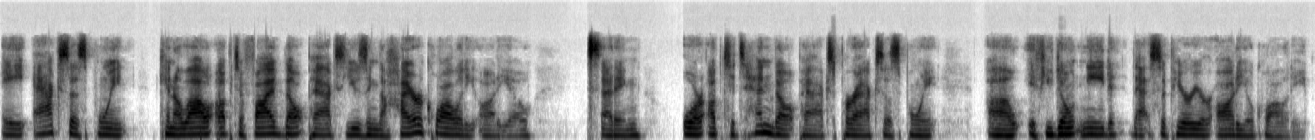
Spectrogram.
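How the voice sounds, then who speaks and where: A man's voice: medium pitch, fairly even intonation, unhurried, darkish tone. A man presenting a product walkthrough in an informal, explanatory way, as in a semi-scripted technical demonstration.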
